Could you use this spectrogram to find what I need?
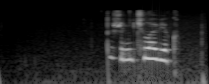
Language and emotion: Russian, sad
